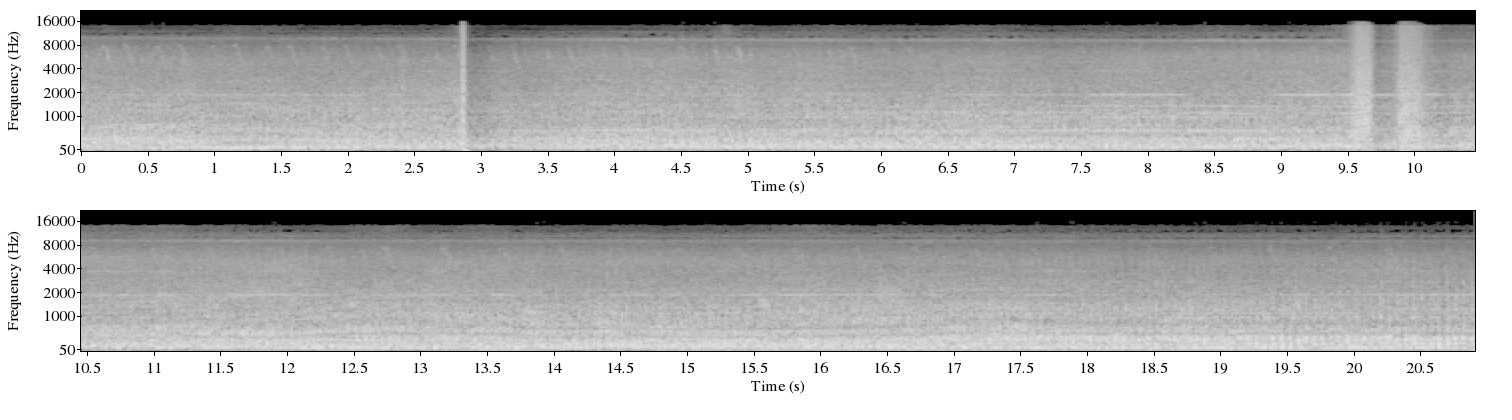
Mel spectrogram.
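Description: Helicopter rotors thump and roar steadily nearby.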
